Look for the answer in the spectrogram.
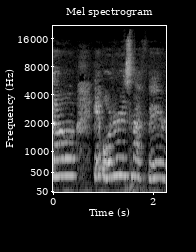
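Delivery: very high, protesting voice. Retelling what Stephanie said about ranking in order: Stephanie voice. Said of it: "That's my Stephanie voice".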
